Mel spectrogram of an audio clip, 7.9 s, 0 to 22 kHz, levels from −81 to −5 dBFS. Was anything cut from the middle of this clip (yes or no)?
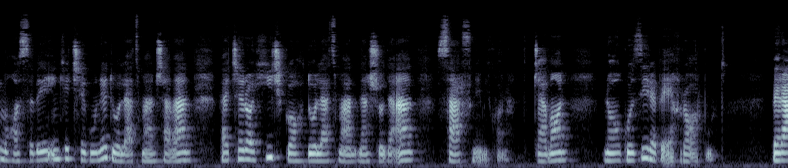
yes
